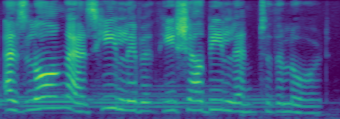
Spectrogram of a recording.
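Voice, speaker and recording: A woman's voice: on the high side, measured pace, close to an everyday voice. A woman playing a devout, earnest wife of ancient Israel in a dramatized scripture reading, speaking reverently and with measure. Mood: grateful. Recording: music bed behind the voice.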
